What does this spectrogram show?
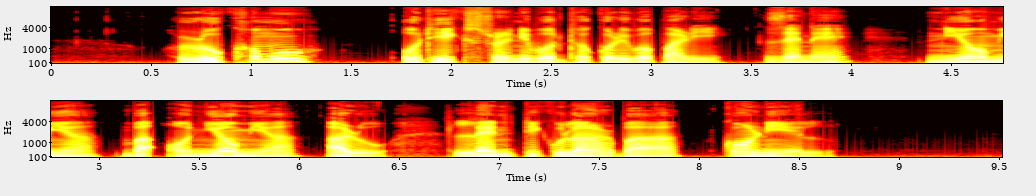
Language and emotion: Assamese, neutral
